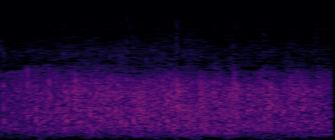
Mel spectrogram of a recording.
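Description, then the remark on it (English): A crowd at a school awards presentation applauds the pupils receiving awards, steadily, a dense, even patter of many hands clapping at once, sustained without pause and fairly loud, with no voices heard over it. “Give them a wee round of applause.”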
